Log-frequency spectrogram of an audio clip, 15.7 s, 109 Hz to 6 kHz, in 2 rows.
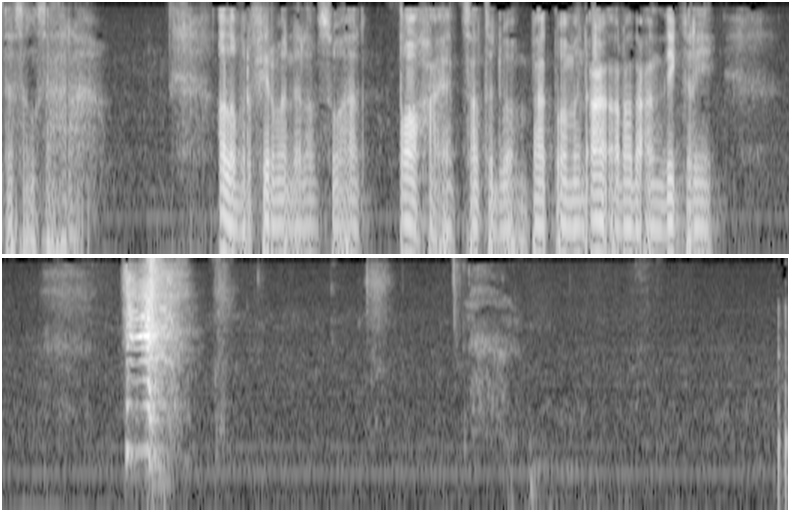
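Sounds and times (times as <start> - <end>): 
speech: 0.1 - 1.0, 1.7 - 7.2
person sneezing: 9.1 - 10.2.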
